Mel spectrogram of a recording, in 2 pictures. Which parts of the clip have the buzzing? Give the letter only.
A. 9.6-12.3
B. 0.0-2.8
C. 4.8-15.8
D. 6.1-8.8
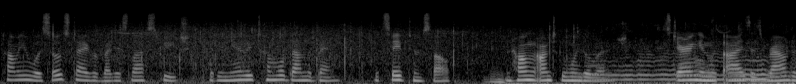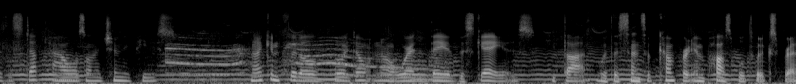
C.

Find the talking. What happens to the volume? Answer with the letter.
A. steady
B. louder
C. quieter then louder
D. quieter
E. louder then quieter
B.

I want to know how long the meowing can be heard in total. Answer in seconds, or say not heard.
3 s.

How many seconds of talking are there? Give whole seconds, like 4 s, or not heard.
16 s.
